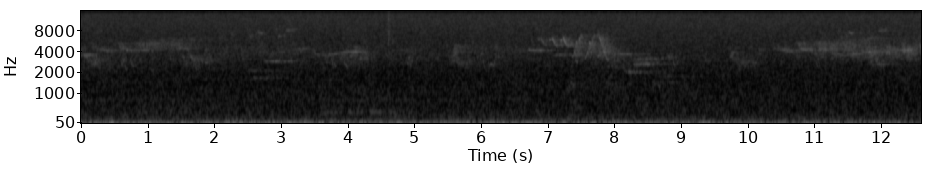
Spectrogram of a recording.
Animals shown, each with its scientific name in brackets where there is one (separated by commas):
Blackburnian Warbler (Setophaga fusca), Wood Thrush (Hylocichla mustelina), Black-capped Chickadee (Poecile atricapillus), Ovenbird (Seiurus aurocapilla), Eastern Wood-Pewee (Contopus virens), Chestnut-sided Warbler (Setophaga pensylvanica), Red-eyed Vireo (Vireo olivaceus), Black-throated Blue Warbler (Setophaga caerulescens)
